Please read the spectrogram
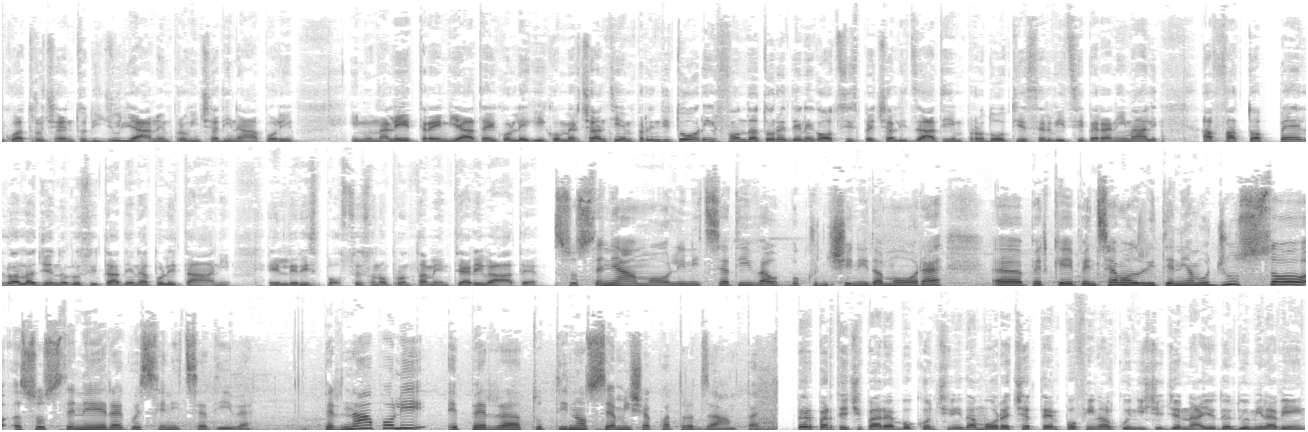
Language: Italian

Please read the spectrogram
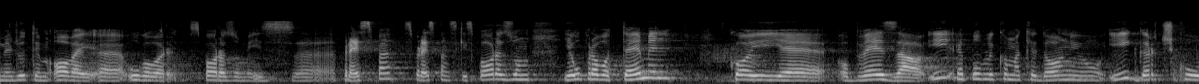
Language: Croatian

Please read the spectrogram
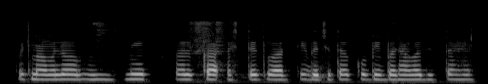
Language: Hindi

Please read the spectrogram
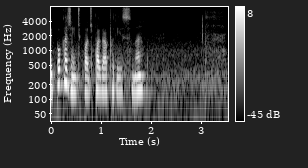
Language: Portuguese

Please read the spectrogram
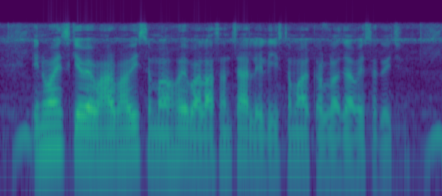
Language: Maithili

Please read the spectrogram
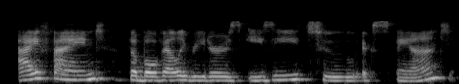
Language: English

